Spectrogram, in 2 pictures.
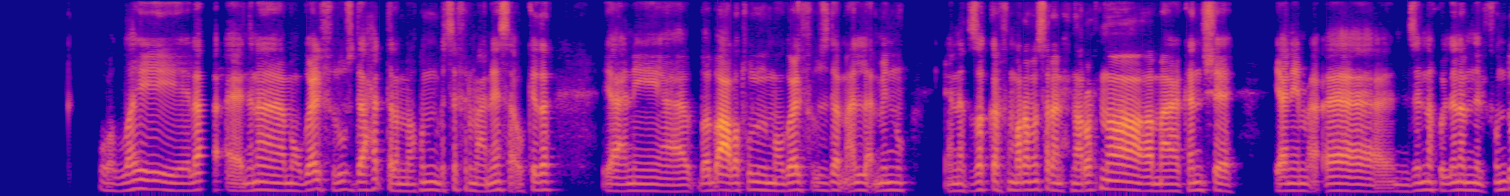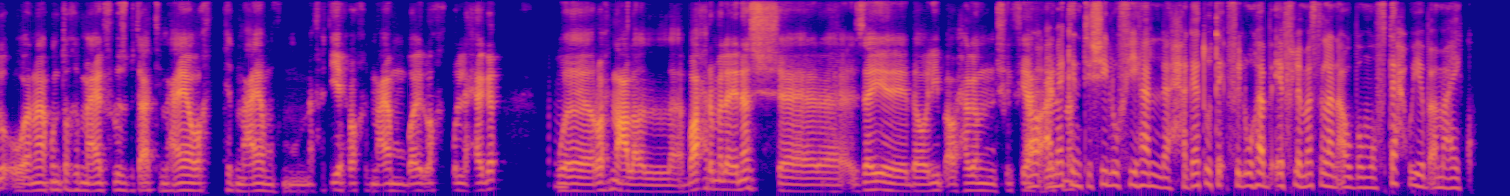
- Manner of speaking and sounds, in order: tapping
- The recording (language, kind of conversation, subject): Arabic, advice, إزاي أتنقل بأمان وثقة في أماكن مش مألوفة؟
